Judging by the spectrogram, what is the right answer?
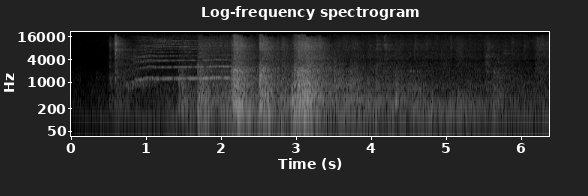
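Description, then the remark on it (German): The automatic doors to a shop beside a busy warehouse open and close repeatedly, sliding with a rising mechanical whine, followed by a few dull thuds and rattling rumbles as they move, over a steady low hum, with no talking. “Das ständige Öffnen und Schließen der Türen zum Laden hin gehört mit zur akustischen Kulisse”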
